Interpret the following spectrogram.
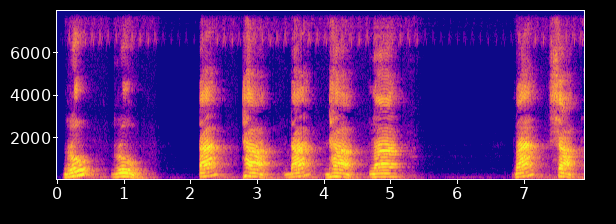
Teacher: నాలుకతో గట్టిగా అంగిలిని తాగుతూ పలికే అక్షరాలు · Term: మూర్ధన్యాలు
